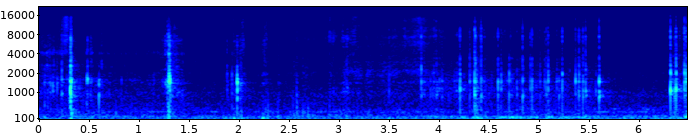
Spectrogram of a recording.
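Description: A small, empty, hollow clear plastic bottle with a white cap is rapidly tapped with long painted fingernails, both while held and while standing upright on a table. Sharp, bright clicks and taps sound over a soft, low rustling background, with a few louder ticks standing out.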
